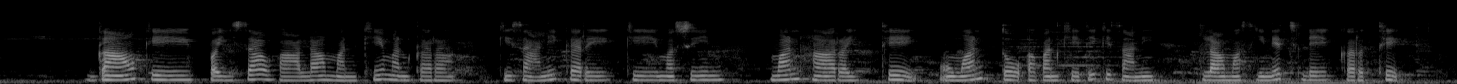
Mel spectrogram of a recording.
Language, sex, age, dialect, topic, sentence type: Chhattisgarhi, female, 31-35, Eastern, banking, statement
